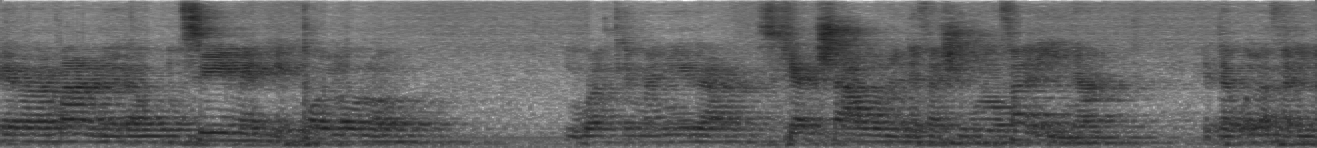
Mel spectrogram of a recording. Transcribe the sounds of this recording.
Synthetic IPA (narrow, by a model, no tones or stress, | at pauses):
ɛɾonamanːɛɾaunseːmek̟epːɔjlɔːɾo | iŋkwalkemːanjɛːɾask̟jat͡ʃːaːvanoelːefat͡ʃeːvonofaɾiːna | ed̪ːakwelːafaɾiːna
